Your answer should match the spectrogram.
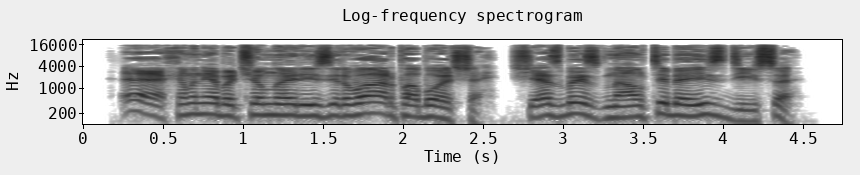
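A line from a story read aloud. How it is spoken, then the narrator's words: Roar. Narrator (Russian): он взревел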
